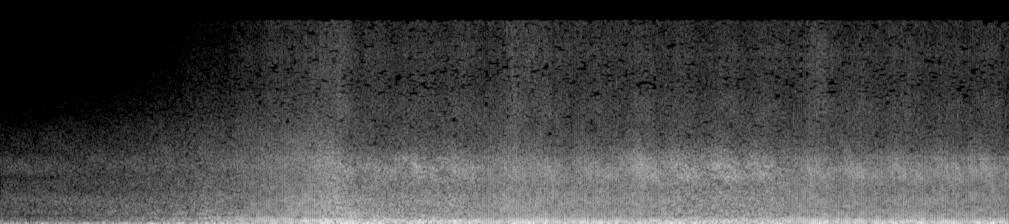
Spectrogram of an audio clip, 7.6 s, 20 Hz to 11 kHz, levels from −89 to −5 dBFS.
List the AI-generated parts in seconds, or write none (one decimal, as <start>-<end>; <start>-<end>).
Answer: 1.8-2.4; 3.6-5.0; 5.9-7.6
